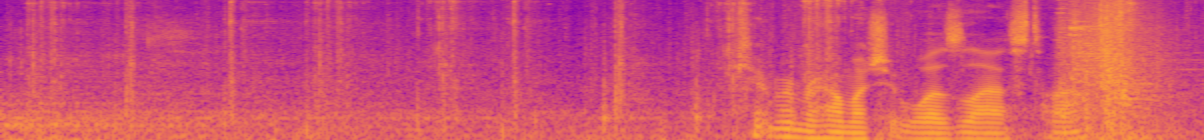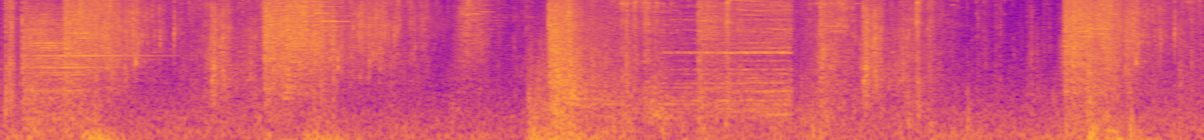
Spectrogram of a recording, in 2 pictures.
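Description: Armored footsteps clank on stone.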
